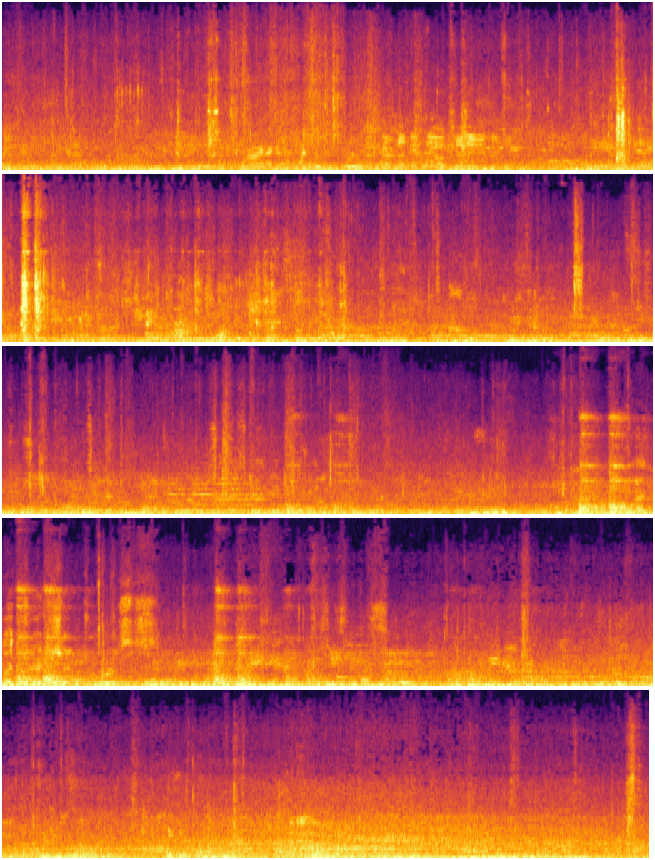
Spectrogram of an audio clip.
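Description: Busy downtown street ambience: traffic passing and the voices of passers-by, with a steady low hum for several seconds in the middle.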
